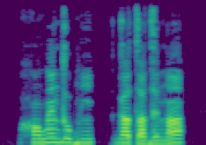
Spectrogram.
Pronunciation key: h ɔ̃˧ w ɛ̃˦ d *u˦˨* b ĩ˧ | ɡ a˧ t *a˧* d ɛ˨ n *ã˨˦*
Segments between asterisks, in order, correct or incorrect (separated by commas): incorrect, incorrect, correct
